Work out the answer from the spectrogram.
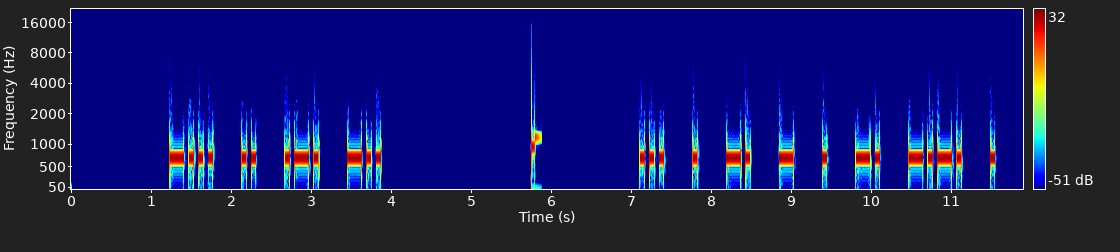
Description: Morse code, heard as a keyed tone, about 20 wpm, spaced as for 15 wpm, 700 Hz. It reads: BIRD SENTENCE
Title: 2x Character Spacing - Top 500 Words - 20wpm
